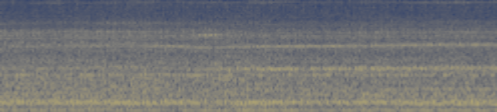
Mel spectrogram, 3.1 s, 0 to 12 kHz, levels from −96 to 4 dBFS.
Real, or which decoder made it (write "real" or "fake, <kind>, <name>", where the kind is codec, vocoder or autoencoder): real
